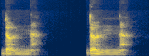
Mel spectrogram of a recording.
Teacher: Like an N sound and then a stronger N sound.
